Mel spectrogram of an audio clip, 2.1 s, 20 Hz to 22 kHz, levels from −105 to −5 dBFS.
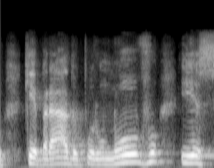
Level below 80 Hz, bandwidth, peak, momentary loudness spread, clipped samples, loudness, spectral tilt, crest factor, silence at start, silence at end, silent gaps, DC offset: -56 dBFS; 9 kHz; -4 dBFS; 5 LU; under 0.1%; -17 LUFS; -7 dB/octave; 14 dB; 0 s; 0 s; none; under 0.1%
